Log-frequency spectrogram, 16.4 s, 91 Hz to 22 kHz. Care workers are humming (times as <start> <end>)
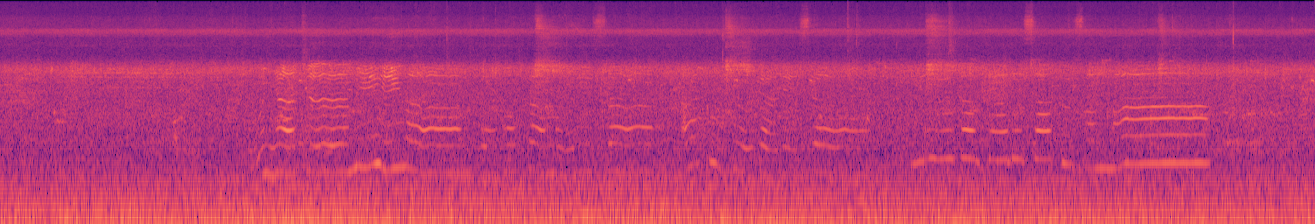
3.3 15.8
